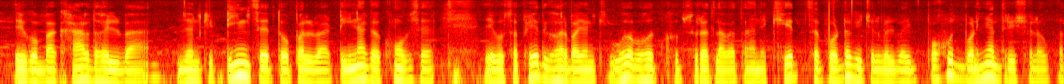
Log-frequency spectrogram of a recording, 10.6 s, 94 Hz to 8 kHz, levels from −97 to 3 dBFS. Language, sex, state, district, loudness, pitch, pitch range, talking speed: Bhojpuri, male, Bihar, Gopalganj, -18 LUFS, 110 Hz, 105-120 Hz, 205 wpm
